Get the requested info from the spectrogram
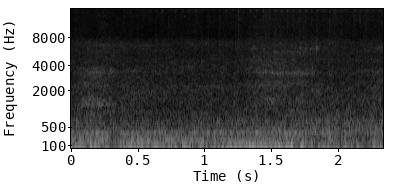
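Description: Wind buffeting the microphone of a camera on a moving bicycle, an uneven low rumble.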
